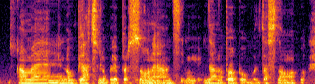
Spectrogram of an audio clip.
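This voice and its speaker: A woman's nasal, fairly low-pitched voice. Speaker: book reviewer. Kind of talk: casual talk to camera.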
